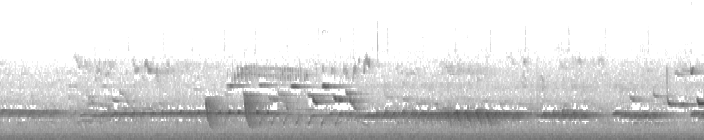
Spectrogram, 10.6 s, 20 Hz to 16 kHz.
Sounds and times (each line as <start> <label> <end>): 0.0 dense birds 10.5
0.0 wind through the trees 10.5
